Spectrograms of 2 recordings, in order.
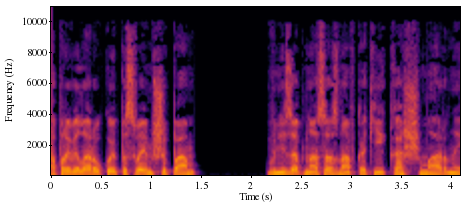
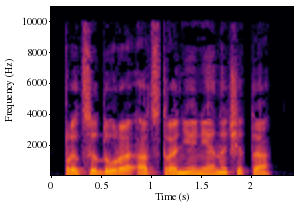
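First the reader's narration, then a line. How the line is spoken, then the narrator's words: Calm electronic announcement. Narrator (Russian): электронный голос спокойно объявил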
